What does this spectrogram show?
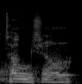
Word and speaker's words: Dongshan: This morning, I'm going to start a series of talks on they're called the five ranks of Tozan, or the Chinese pronunciation is Dongshan, but I prefer the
